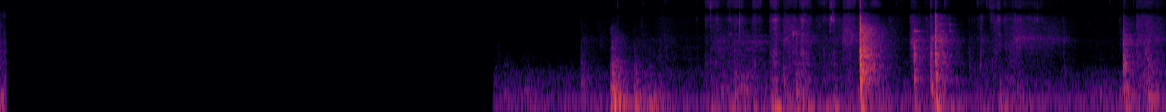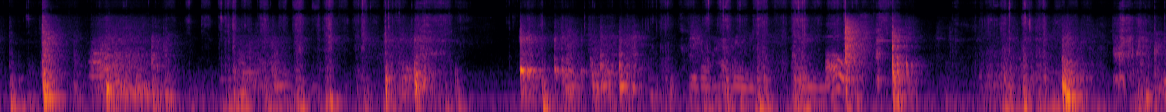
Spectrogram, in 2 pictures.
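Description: A knife cuts through a whole pineapple that looks past its best, giving repeated scraping, crunching cuts and rustling handling close by. Silence comes first, then several seconds of steady cutting.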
